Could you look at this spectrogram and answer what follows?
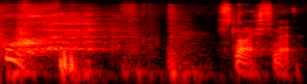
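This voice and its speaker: A British man chatting casually on a live stream while cleaning, reading out and answering viewer comments. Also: slow. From Britain. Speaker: vlogger. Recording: roomy home recording with faint noise.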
